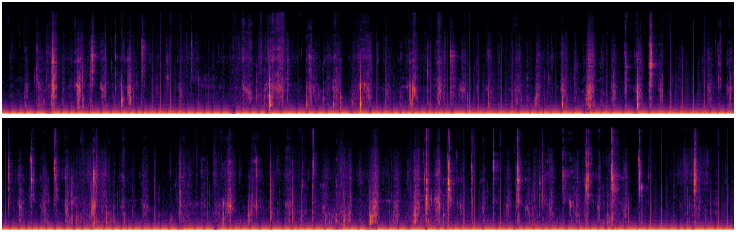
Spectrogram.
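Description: Close-miked biting and chewing of chewy spicy cowhide strips, a dense, unbroken run of crunches and mouth clicks.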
